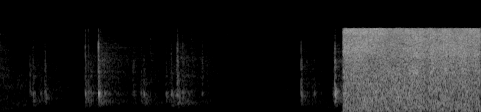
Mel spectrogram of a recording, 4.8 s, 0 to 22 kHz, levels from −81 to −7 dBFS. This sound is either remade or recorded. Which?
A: recorded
